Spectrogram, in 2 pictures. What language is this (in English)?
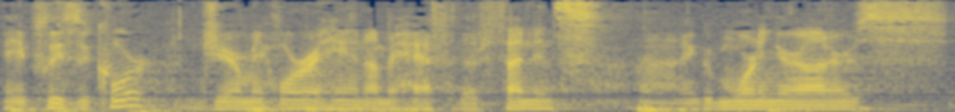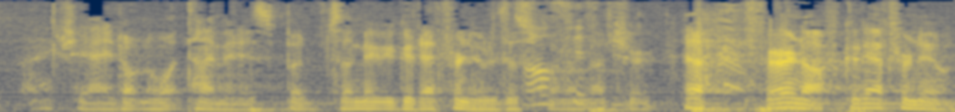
English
